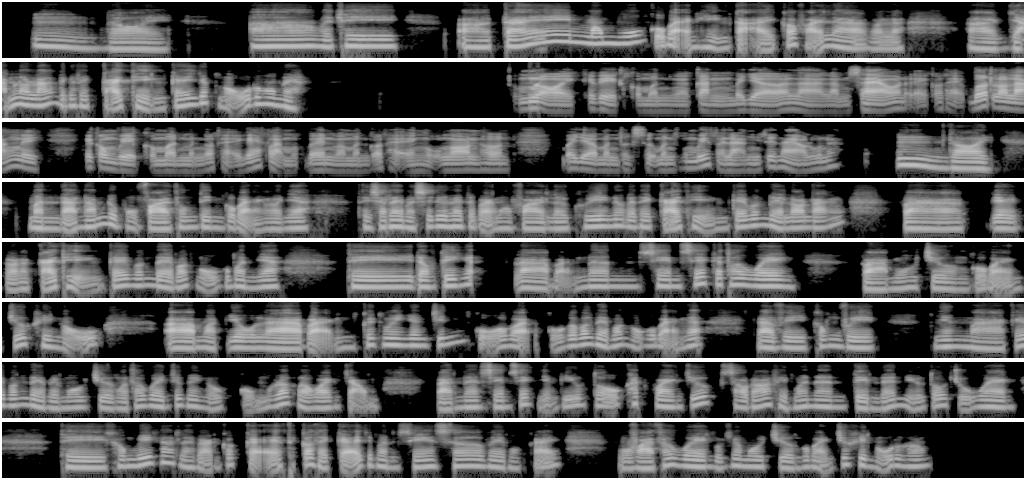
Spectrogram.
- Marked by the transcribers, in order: tapping; other background noise
- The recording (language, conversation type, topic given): Vietnamese, advice, Làm thế nào để giảm lo lắng và mất ngủ do suy nghĩ về công việc?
